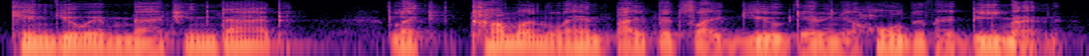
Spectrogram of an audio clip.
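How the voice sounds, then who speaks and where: A man's voice: mid-range voice, moderate pace, voice pushed up, close to an everyday voice. A man voicing a chatty, awkward immortal demon who summons time, rambling with many ums and asides and sometimes dropping to a whisper, in an ASMR roleplay. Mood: gossipy. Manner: rambling and self-conscious, full of ums and asides; drops into soft whispers at times.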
